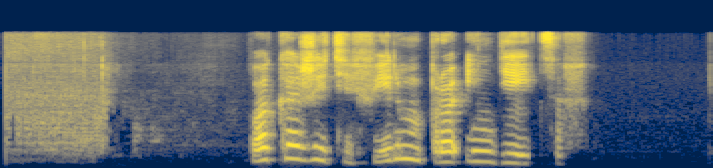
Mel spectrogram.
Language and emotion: Russian, neutral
